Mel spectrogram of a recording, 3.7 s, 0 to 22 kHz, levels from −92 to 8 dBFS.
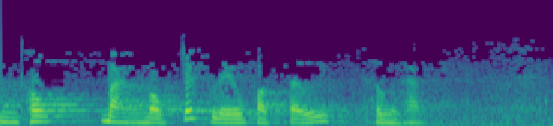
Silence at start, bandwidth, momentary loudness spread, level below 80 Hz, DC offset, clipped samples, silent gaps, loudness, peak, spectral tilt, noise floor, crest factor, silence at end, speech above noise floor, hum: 0 s; 5.2 kHz; 22 LU; -48 dBFS; under 0.1%; under 0.1%; none; -19 LUFS; -2 dBFS; -8 dB/octave; -38 dBFS; 18 dB; 0 s; 20 dB; none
